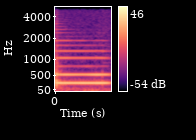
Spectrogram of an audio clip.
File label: HARP SHA, STRINGS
